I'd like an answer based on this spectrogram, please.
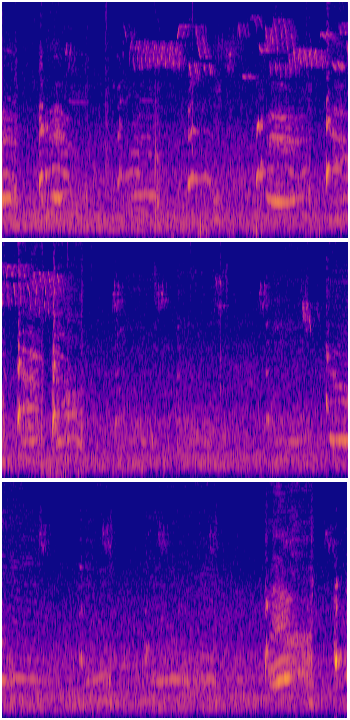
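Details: A lonely dog cries in drawn-out, tonal whines that rise and fall, scattered irregularly over about twenty seconds, with short high chirps near the start and quiet background hiss.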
